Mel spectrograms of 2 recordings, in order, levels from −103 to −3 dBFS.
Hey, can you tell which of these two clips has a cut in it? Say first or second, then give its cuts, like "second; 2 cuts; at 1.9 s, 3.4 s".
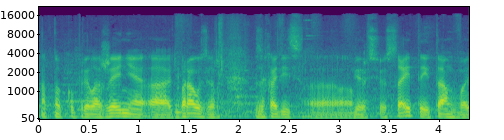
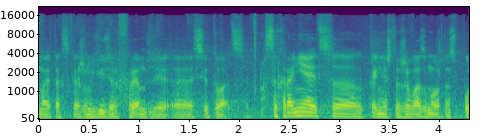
first; 3 cuts; at 1.4 s, 2.6 s, 3.2 s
